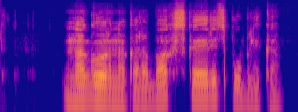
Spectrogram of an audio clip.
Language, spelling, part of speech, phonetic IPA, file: Russian, Нагорно-Карабахская Республика, proper noun, [nɐˈɡornə kərɐˈbaxskəjə rʲɪˈspublʲɪkə], Ru-Нагорно-Карабахская Республика.ogg
- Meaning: Nagorno-Karabakh Republic (de-facto independent country, internationally recognized as part of Azerbaijan)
